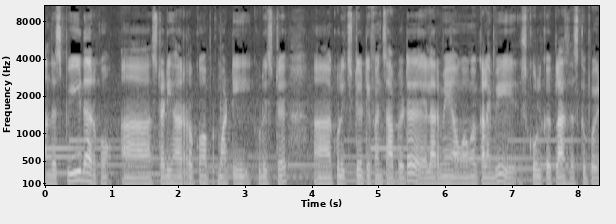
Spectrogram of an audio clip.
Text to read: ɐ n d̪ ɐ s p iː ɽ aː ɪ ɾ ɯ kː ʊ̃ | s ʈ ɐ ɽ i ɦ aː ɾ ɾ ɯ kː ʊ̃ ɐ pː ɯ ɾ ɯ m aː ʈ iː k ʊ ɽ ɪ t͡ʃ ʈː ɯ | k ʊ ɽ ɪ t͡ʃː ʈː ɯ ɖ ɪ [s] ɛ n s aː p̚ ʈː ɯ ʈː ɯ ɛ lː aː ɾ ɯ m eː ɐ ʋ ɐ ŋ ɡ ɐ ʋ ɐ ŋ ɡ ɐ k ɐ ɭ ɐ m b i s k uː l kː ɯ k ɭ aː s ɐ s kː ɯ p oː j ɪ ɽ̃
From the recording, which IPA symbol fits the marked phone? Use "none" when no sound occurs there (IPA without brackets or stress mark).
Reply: f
